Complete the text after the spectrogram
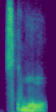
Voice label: "squaw", Indian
